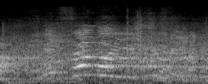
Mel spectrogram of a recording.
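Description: Spectators chatting, several voices at once, with one voice standing out just before a second in.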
